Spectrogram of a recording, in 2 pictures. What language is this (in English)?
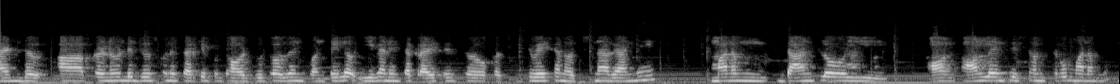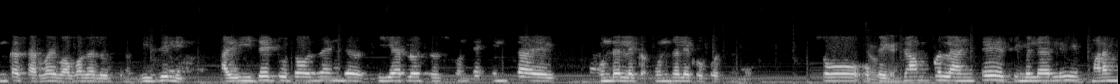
Telugu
